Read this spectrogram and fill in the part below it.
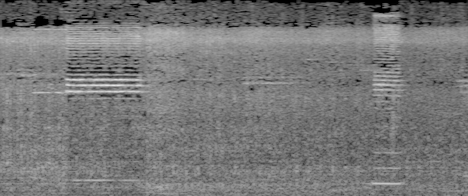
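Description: A vehicle horn honks briefly.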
